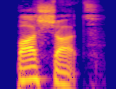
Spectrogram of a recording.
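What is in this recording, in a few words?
"boss-shot", English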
